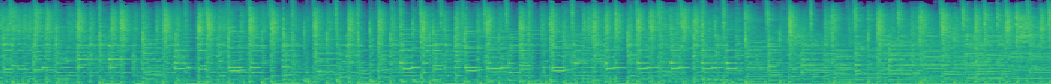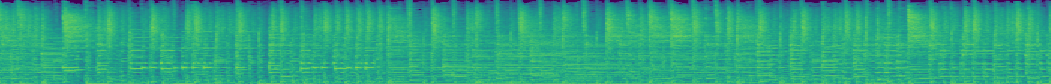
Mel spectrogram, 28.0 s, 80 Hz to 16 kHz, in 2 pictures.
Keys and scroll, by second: 3.8 ctrl+a, 5.5 ctrl+a, 8.9 Delete, 12.7 space, 14.7 space, 20.5 Down, 23.5 Down, 23.6 Left, 24.5 Up, 24.7 Right, 24.8 Up, 24.8 Right, 25.0 Up, 26.0 Down.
